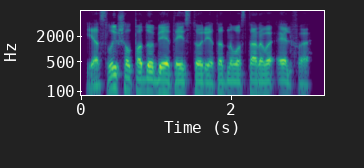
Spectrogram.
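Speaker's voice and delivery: usual speaking voice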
